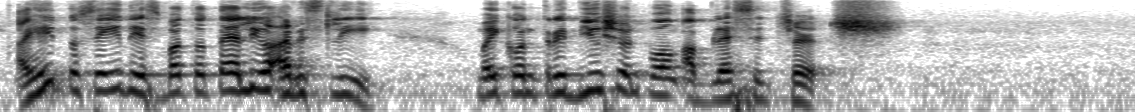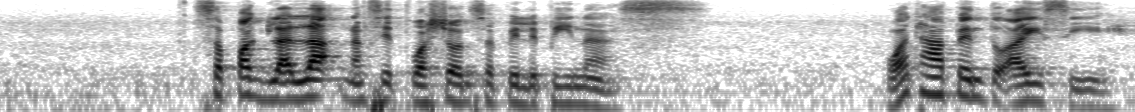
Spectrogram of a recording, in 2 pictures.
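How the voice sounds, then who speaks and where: A Filipino-accented male pastor delivers an animated sermon in a high, bright voice. He mixes Tagalog with English and acts out the voices he quotes. His tone is clear and forceful. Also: a little hiss or hum.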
